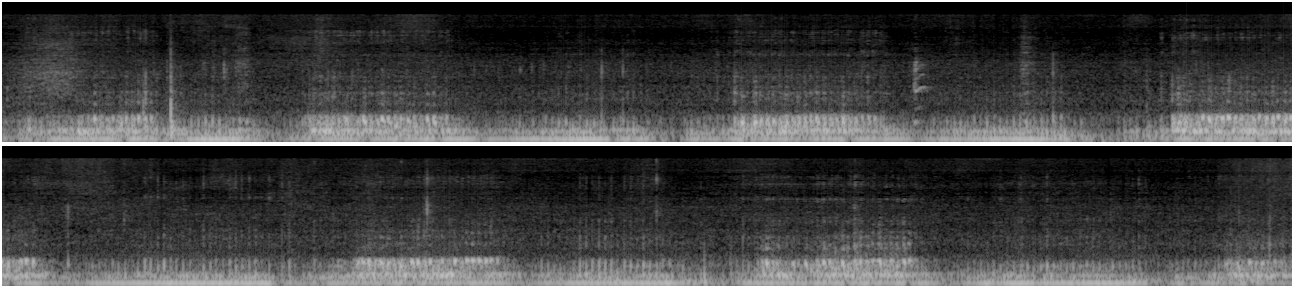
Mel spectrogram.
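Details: Bassy, a British shorthair mother cat, purrs while giving her kittens a massage; a low, rumbling purr swells and fades in steady breathing cycles about every second and a half, with faint rustling.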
